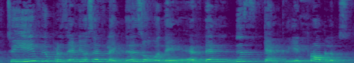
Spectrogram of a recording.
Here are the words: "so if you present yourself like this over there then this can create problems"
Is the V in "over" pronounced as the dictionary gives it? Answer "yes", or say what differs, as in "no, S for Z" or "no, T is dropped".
yes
